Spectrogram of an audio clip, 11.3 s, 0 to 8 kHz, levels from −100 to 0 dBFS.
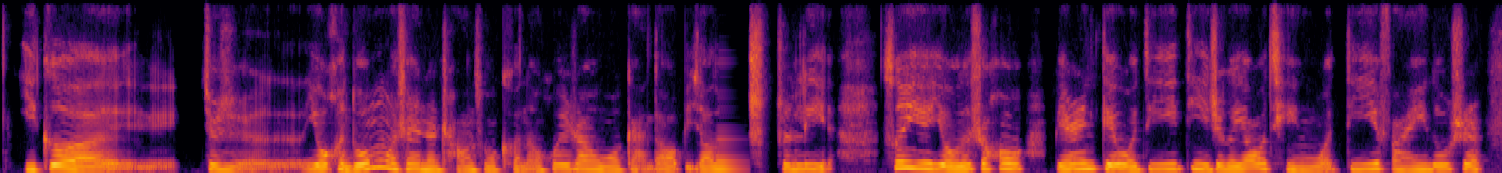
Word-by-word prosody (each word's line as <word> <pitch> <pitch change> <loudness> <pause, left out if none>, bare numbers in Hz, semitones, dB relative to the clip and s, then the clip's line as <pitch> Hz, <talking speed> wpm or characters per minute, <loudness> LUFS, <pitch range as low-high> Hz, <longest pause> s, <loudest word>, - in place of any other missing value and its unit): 一 205 -2 +2
个， 200 -4 +4 0.7
就 225 - 0
是 440 - -6
有 215 0 +3
很 220 -2 +1
多 220 +3 +6
陌 285 0 +2
生 235 -1 0
人 215 - +2
的 195 -1 +3
场 200 -1 -4
所， 200 -2 -3
可 195 -1 -7
能 195 - -5
会 220 +1 -2
让 215 -2 -1
我 190 0 -2
感 195 - -8
到 - - -3
比 - - -9
较 195 0 -2
地 200 0 -2 0.2
吃 220 - -2
力。 220 +1 -1 0.4
所 285 -3 +3
以 260 -4 +4
有 210 -2 +4
的 205 +2 +4
时 240 0 -1
候 240 0 +1 0.2
别 210 - +2
人 250 +2 +3
给 230 -3 +4
我 220 -3 +3
第 225 +2 -3
一 - - 0
递 240 -2 -1
这 210 0 +1
个 200 - +2
邀 220 +3 +1
请， 195 -6 -3
我 - - -5
第 220 0 -5
一 240 - +3
反 205 -5 -3
应 205 - +1
都 215 +1 0
是： 225 -1 -2
220 Hz, 260 characters per minute, -25 LUFS, 200-235 Hz, 0.7 s, 多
